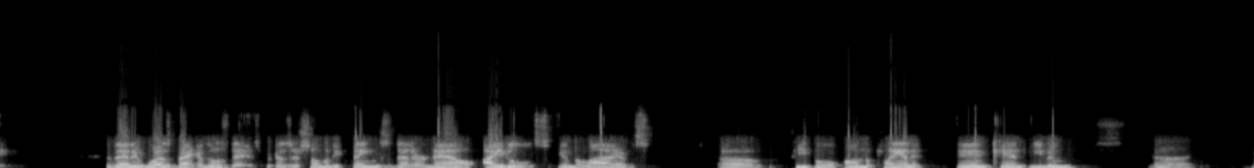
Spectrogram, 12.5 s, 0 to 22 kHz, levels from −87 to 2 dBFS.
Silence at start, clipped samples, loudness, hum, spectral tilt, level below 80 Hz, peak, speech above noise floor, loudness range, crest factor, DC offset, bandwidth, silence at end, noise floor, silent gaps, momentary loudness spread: 0 s; under 0.1%; -25 LUFS; none; -7.5 dB/octave; -58 dBFS; -12 dBFS; over 66 dB; 3 LU; 14 dB; under 0.1%; 8 kHz; 0.65 s; under -90 dBFS; none; 13 LU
